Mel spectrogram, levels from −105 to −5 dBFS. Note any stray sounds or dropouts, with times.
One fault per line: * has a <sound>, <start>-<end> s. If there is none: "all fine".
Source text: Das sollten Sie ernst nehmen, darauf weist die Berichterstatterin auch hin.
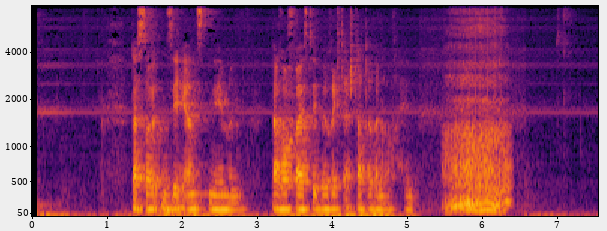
* has a throat clearing, 5.5-6.4 s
